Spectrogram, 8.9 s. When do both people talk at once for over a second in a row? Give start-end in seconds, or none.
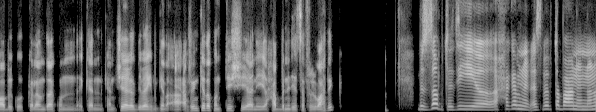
none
